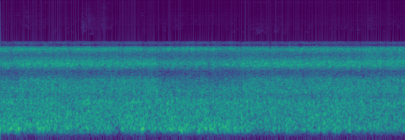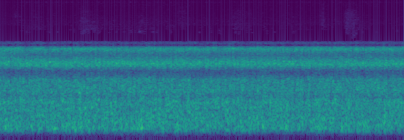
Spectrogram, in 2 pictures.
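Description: Steady rushing hiss on an open spacecraft radio loop, with no voices, while the spacesuits are being purged with oxygen.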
